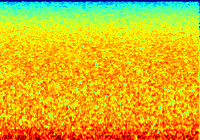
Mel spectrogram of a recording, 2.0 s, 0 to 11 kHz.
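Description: Steady hiss of an old 1940s film soundtrack, an even noise with nothing else in it.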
